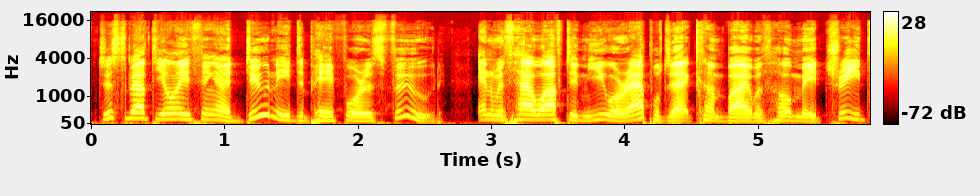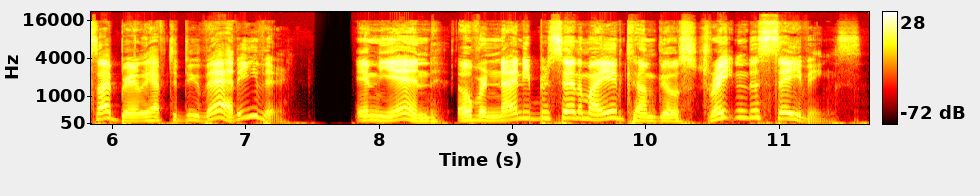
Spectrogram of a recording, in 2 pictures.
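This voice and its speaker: A bookish young female cartoon pony, as a man acts her out, prim and earnest. She lectures precisely and matter-of-factly, a little high for a male voice and full of lively inflection. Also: a little fast, no room sound. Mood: explaining, embarrassed.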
